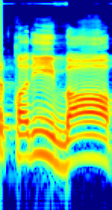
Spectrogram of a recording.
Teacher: قریباً کو وقف کرنے میں قریبا پڑھتے ہیں، تو را یا زری یا مدہ ہے، ایک الف کھینچنا ہے، اور را کے نیچے زیر ہے، باریک پڑھیں گے، دو زبر کی تنوین کو الف سے بدل دیں گے، اس کو کہتے ہیں وقف بالابدال مال الف۔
